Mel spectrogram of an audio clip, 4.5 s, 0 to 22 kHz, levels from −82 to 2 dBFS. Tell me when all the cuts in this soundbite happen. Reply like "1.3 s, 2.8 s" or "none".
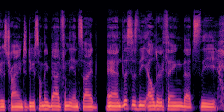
2.0 s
